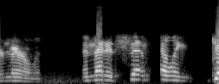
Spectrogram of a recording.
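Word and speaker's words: Ehlinger: Maryland, and that is Sam Elling. I hit that hard G there, Tom Herman.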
